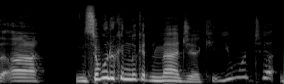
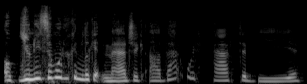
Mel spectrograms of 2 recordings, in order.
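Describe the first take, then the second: First: Lightly voiced Jala, higher and louder at first; a higher-pitched attempt at a character voice; botched Jala voice. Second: High, quick character voice; Jala. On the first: Game master misses Jala's voice answering the party, botched character voice. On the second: Acted. Game master retries Jala answering about magic, quick high voice. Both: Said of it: "that was not Jala's voice either".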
